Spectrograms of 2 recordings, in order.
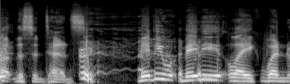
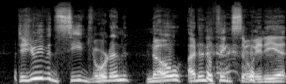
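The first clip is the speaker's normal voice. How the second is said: put-on, hot-headed aggressive rant, coming in hot; 4 semitones higher than usual. Mimicking how the co-host argued with someone, as a mock heated rant. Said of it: "you just come in so hot".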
